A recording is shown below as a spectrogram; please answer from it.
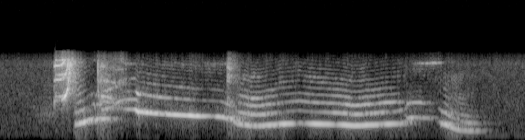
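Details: Pet dog Chooch 'singing' in one long harmonic howl: it starts high, slides down, then holds a steady low tone for about three seconds. After a brief break, a final note drops away.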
